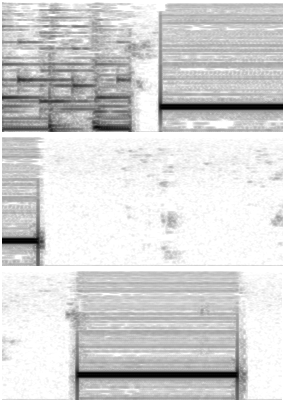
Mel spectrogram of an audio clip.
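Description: Telephone ringback tone while a call is being transferred: two long, steady, mid-pitched rings, each about two seconds, separated by a stretch of near silence.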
